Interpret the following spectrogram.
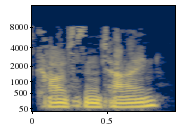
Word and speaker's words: Constantine: Yeah, and it was interesting because also they went with the British, I guess, proper pronunciation, where it's Constantine.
